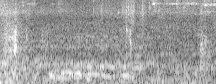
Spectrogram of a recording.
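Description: Pigeons cooing at close range, soft low rolling coos under faint background noise.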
